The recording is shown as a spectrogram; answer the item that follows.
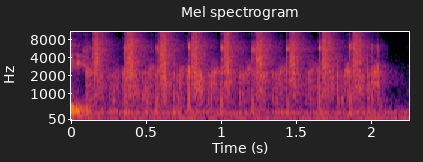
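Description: Pump mister of a Mario Badescu facial spray bottle pumped rapidly, about five short hissing sprays a second.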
